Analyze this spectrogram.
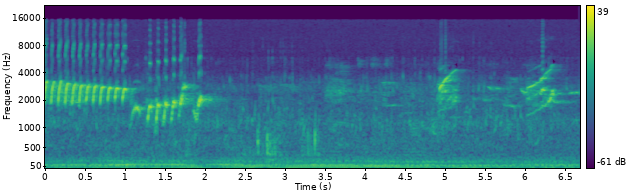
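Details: White-rumped shama lure song aimed at provoking other shamas: a rapid trill, then a lower rattling phrase, followed by quieter pauses and two short rising whistled phrases.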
